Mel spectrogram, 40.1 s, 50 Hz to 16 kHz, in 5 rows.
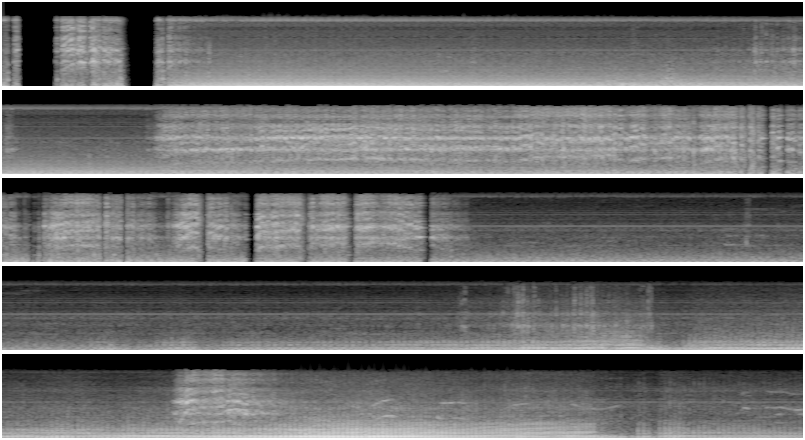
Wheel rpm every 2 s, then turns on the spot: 0, 0, 0, 10, 30, 160, 180, 130, 90, 170, 0, 0, 0, 0, 10, 0, 50, 0, 0, 0.
6-8 28-30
